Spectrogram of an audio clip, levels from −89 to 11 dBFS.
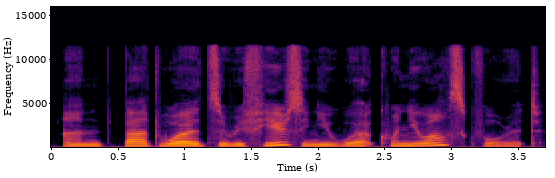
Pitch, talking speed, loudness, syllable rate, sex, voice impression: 205 Hz, 195 wpm, -19 LUFS, 4.3 syllables/s, female, feminine, middle-aged, slightly relaxed, powerful, clear, halting, slightly intellectual, slightly friendly, unique, lively, slightly strict, slightly sharp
